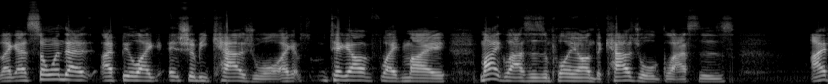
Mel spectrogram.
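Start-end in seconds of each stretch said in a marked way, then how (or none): none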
